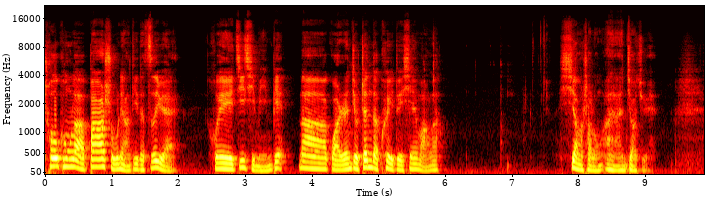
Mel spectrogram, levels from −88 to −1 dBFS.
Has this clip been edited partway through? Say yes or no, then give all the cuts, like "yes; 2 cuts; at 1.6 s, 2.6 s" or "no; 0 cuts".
yes; 1 cut; at 3.7 s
